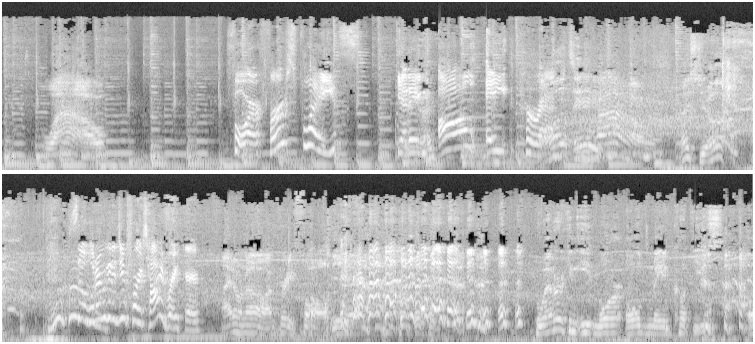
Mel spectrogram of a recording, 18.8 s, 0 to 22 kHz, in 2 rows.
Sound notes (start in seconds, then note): 6.6 cheering Crowd; 13.5 laughing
